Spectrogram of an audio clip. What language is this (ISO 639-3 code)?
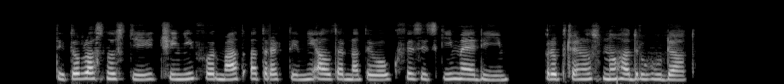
ces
